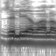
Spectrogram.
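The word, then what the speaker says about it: जलियांवाला: है एक घटना लिखेंगे जलियावाला बाग जलैया वाला बोलते हैं वैसे तो और बोलते टाइम उच्चारण में हम लोग बोल देते हैं जलिया वाला जलिया वाला बाग हत्याकांड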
